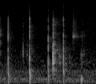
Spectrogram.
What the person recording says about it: mes petits choux tout léger qui sont bien cuits tapote creux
